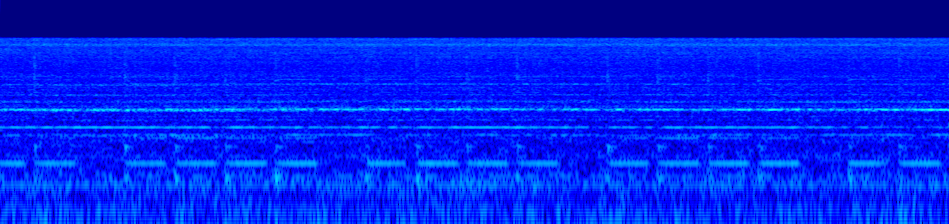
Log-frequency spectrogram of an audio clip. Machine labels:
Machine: slide rail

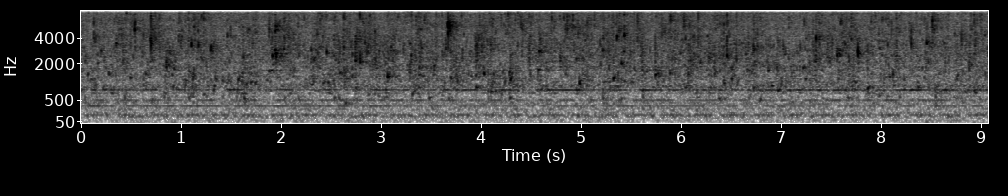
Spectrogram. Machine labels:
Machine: pump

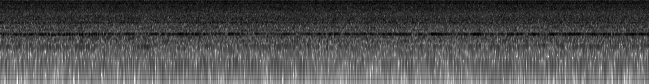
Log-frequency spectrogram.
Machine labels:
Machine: fan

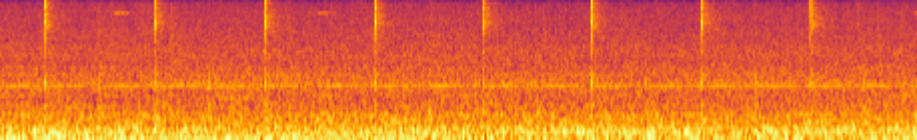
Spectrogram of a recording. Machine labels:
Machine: valve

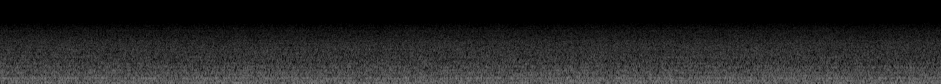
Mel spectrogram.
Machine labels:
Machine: fan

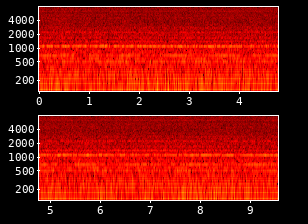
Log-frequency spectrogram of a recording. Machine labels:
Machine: fan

